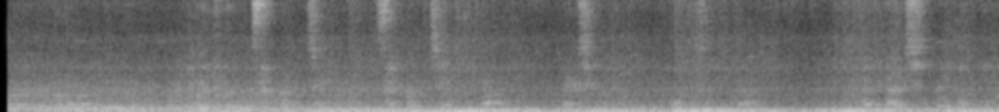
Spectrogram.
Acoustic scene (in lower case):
subway train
